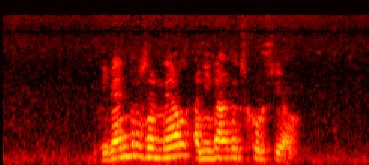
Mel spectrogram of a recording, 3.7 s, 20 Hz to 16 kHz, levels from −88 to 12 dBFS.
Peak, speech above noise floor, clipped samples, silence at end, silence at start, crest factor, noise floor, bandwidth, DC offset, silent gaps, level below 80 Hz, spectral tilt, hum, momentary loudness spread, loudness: -8 dBFS; 34 dB; under 0.1%; 0.7 s; 1 s; 18 dB; -57 dBFS; 11.5 kHz; under 0.1%; none; -62 dBFS; -7 dB/octave; none; 11 LU; -24 LUFS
